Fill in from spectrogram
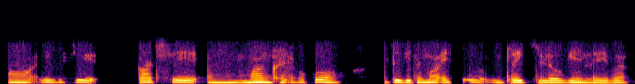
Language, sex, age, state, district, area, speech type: Manipuri, female, 18-30, Manipur, Senapati, urban, conversation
